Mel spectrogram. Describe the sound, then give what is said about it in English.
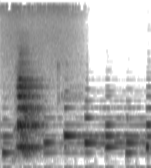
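A female dog barks once sharply at home, then lets out a quick, evenly spaced run of short, high whining yips, with no one talking. “my dog, Jess, is barking, so I apologise if she barks”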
